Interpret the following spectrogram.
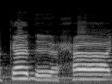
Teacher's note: کدحا، یہاں جب وقف کریں گے تو یہ 2 زبریں الف میں تبدیل ہو جائیں گی وقف کی صورت میں، تو یہاں الف پڑھا جائے گا. کدحا یعنی ایک زبر الف کے ساتھ.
